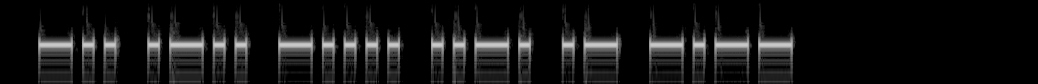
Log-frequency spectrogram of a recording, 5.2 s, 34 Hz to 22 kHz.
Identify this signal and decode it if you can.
Morse code, heard as a keyed tone, about 22 wpm, 700 Hz. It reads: DL6FAY
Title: DXCC-100 Call Signs - 6 Characters - Repeated 3x - 22wpm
